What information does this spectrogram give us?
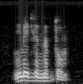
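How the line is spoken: Quiet command. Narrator (Russian): Мэтт тихо велел

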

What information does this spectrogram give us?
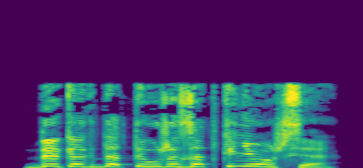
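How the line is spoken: Hoarse shrieking. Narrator (Russian): срывая голос, визжал второй пленник

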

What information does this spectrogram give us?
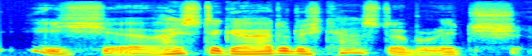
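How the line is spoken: Deferential stammering. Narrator (German): sagte er, und er stammelte vor Ehrerbietung

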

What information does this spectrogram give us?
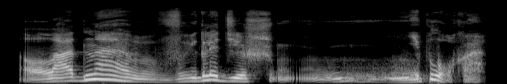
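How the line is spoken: Muffled hoarse rasp. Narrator (Russian): глухо хрипит

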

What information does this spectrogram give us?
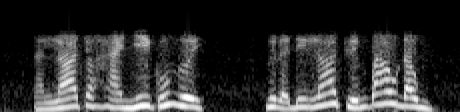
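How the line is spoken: Shouting. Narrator (Vietnamese): Lý Mạc Sầu quát lên

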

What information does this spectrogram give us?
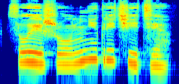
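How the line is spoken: Moaning. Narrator (Russian): простонала Аня

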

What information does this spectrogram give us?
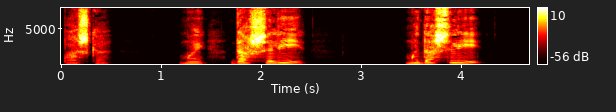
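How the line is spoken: Breathless joyful whisper. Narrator (Russian): задыхаясь от радости, прошептал

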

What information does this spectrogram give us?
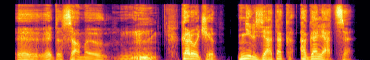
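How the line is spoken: Hoarse, breaking voice. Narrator (Russian): Все тем же хриплым, срывающимся голосом ответил Оренгил

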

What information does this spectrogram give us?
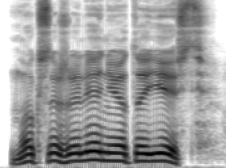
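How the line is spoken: Tired voice. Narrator (Russian): устало сказал Пауль

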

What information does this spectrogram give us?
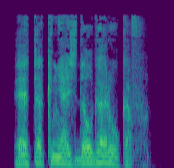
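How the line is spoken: Hissing whisper. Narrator (Russian): свистящим шепотом ответил Рябушинский

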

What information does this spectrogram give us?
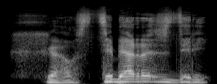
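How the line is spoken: Growled. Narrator (Russian): прорычал

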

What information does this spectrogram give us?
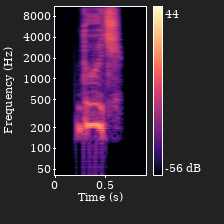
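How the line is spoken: Quiet. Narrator (Russian): так же тихо говорю

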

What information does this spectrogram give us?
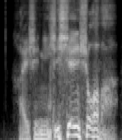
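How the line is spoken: Smiling. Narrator (Chinese): 楚留香笑着说

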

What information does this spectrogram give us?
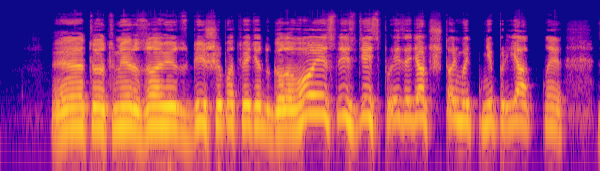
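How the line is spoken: Growling. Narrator (Russian): зарычал Уиллоби

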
